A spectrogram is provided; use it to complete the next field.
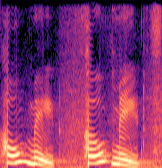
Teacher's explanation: both the syllables are stressed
